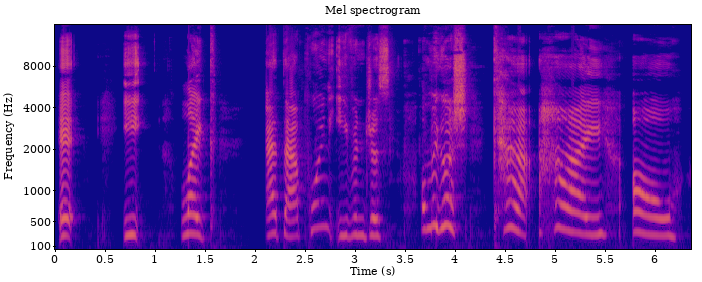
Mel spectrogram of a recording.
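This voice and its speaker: A woman livestreamer chatting casually with viewers, halting and emotional in a gushing way. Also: high-pitched, bright, forceful tone. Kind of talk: casual live game stream chat, recapping to viewers.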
